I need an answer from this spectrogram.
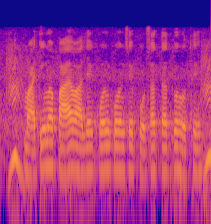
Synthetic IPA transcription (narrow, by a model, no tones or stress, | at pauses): maːʈimãpaːjaʋaːlekoːnkoːnsepoːsat̪ət̪ʋəɦoːt̪ʰeː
